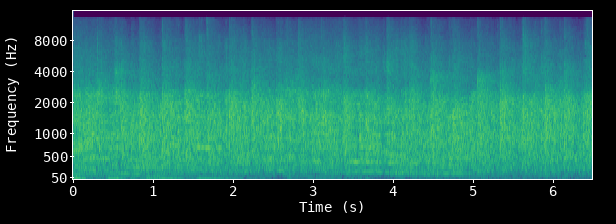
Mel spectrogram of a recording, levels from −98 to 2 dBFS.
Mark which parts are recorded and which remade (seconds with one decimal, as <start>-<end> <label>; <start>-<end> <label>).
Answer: 0.0-0.6 remade; 0.6-2.4 recorded; 2.4-4.3 remade; 4.3-6.5 recorded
